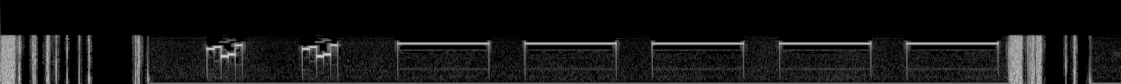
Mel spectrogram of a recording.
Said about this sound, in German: Einsatz für die 83-3 und den Notarzt bewusstlos. Ihr Alarmruf.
